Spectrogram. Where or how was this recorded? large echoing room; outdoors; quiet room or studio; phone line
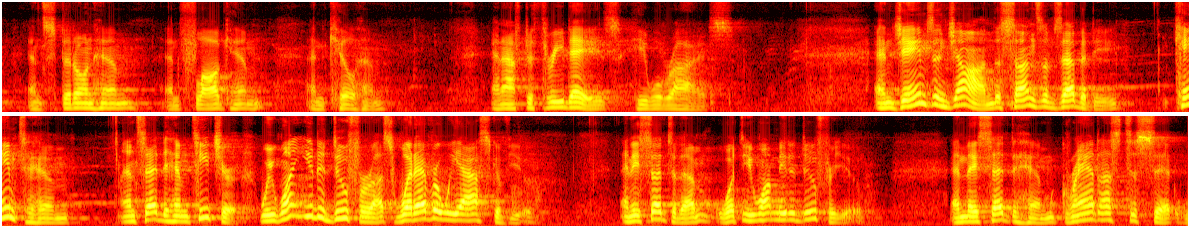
large echoing room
